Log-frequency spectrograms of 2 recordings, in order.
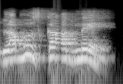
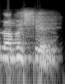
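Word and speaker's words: Labuschagne: It's Labuskagne. He's a South African and his name is Labuskagne. So whatever Right. the Australians do, they call him Labushane because they can't pronounce his name.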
